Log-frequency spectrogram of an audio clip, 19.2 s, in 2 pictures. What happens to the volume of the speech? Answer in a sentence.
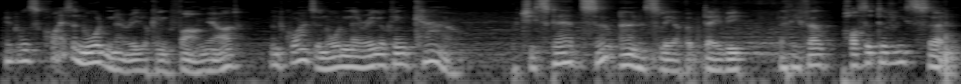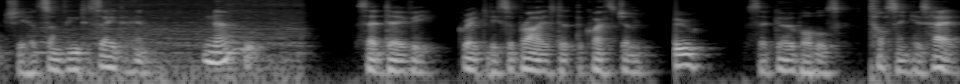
The volume of the speech stays about the same.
